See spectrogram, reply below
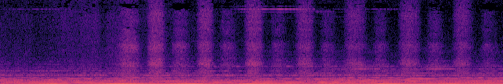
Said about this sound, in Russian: Мы продолжаем глубокое и быстрое дыхание.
